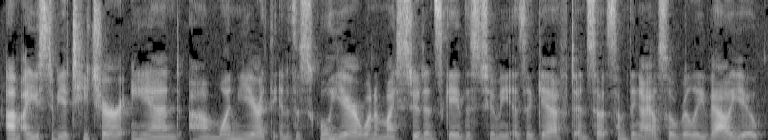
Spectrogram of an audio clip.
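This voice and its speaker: A woman's voice: low voice, level tone, fast, hardly any pauses, a bit bright. A woman hosting a children's storytime, explaining things expressively and putting questions to her young listeners. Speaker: storyteller, former teacher. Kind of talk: read-aloud storytime for children, with asides and questions.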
